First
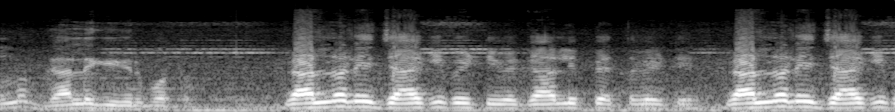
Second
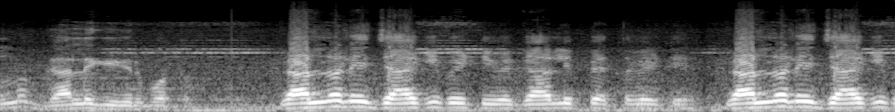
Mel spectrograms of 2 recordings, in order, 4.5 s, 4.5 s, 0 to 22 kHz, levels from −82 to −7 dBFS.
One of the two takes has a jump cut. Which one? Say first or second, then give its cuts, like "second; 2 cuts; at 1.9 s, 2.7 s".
first; 2 cuts; at 1.2 s, 3.4 s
